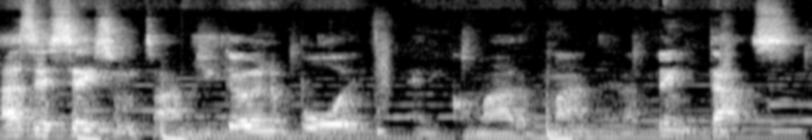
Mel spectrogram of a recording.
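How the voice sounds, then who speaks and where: A man talks at a fairly quick pace while clear music sounds behind him. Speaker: guest. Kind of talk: interview answer. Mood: reflective, warm.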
